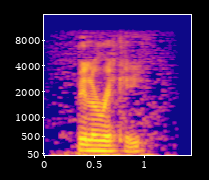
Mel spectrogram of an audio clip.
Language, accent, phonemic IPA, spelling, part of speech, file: English, UK, /bɪləˈɹɪkiː/, Billericay, proper noun, En-uk-Billericay.ogg
- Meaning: A town and civil parish in Basildon borough, Essex, England (OS grid ref TQ6794)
